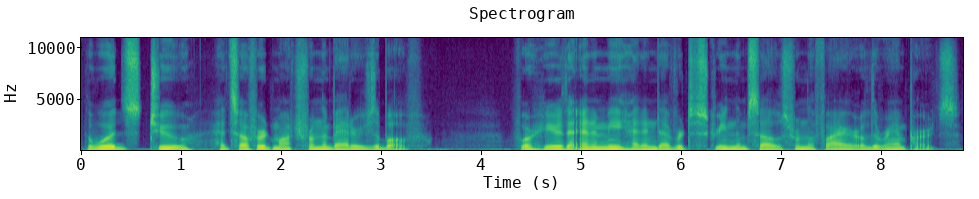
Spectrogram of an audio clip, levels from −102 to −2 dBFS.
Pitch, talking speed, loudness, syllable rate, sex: 110 Hz, 170 wpm, -19 LUFS, 5.2 syllables/s, male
